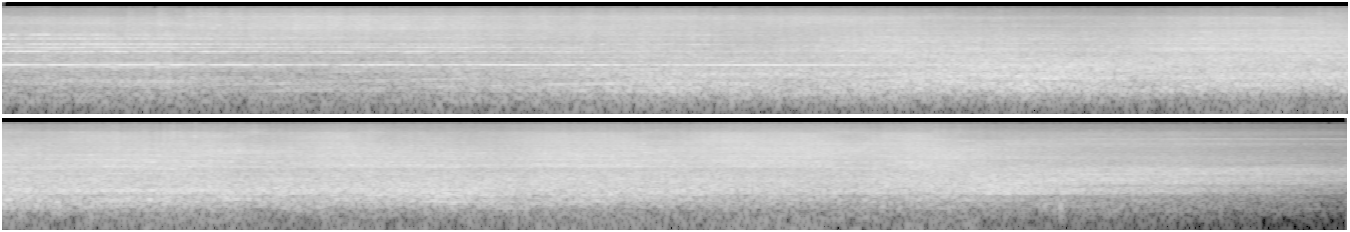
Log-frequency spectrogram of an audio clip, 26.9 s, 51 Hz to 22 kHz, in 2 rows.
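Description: Newag Griffin (EU160) electric locomotive pulling out with its Intercity coaches. A steady high electrical whine runs for the first nine seconds or so. Then the coaches roll past with a regular clatter of wheels over the rail joints, and the sound fades away over the last few seconds.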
